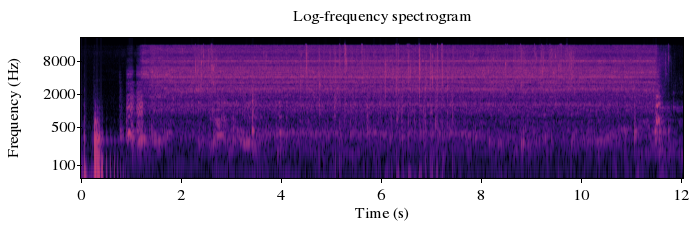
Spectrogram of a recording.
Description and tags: washing hands 1
This sound is part of the sound creation that has to be done in the subject Sound Creation Lab in Pompeu Fabra university. It consists on a person washing his hands.
toilet, bathroom, wc, wash, hands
